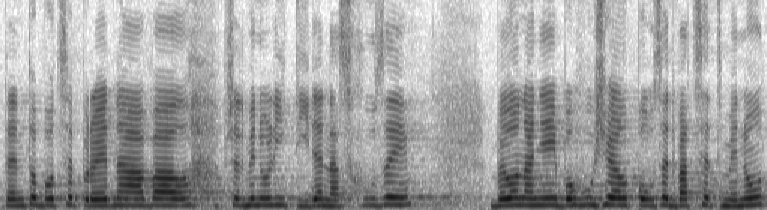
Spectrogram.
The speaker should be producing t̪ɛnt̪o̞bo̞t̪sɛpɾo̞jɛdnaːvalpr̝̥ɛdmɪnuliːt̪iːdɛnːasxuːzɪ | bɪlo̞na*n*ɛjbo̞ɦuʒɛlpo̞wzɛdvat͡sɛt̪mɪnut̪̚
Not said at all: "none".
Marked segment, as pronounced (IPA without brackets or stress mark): ɲ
